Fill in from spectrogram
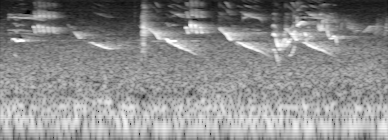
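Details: At dusk in woodland at the Wescott Preserve, Hunterdon County, New Jersey, a Northern mockingbird sings a run of high, fast downslurred notes repeated several times, mixed with buzzy high phrases over a faint steady hiss.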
